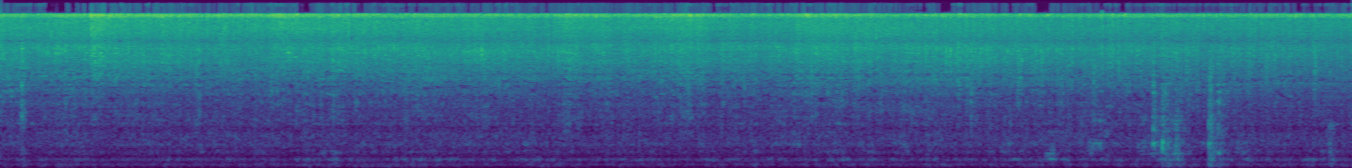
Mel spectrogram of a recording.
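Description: Swiss mini burger patties fry in a pan with a steady broadband sizzle throughout, and a few sharper clatters of a utensil near the end; no one speaks.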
